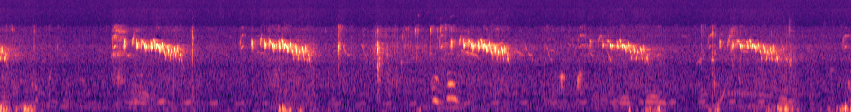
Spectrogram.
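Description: A bird calling over and over, a single high note that falls in pitch, repeated five times about every one and a half seconds. There are a few low bumps between the calls.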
